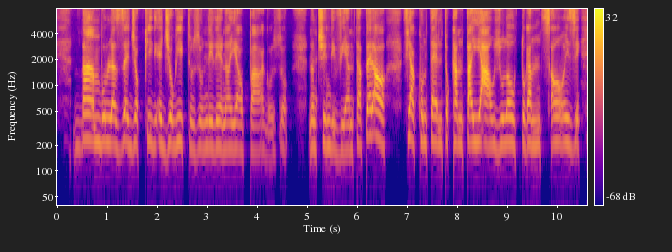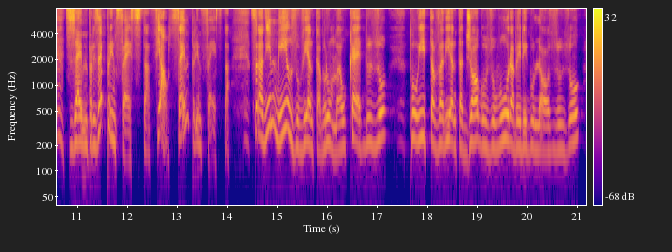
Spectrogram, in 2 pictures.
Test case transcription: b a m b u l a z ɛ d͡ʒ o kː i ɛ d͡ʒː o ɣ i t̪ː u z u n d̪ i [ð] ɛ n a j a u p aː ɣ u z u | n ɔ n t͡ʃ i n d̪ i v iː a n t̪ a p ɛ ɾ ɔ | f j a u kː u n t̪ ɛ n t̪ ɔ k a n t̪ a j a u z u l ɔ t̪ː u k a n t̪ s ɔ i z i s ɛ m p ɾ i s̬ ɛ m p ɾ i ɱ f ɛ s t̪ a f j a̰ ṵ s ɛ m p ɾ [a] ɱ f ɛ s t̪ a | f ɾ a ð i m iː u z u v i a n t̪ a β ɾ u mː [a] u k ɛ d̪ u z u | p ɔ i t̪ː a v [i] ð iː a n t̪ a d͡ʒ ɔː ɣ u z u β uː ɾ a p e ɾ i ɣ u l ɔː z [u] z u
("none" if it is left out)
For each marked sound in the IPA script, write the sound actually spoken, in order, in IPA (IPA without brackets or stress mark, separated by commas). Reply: ð, i, a, a, u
